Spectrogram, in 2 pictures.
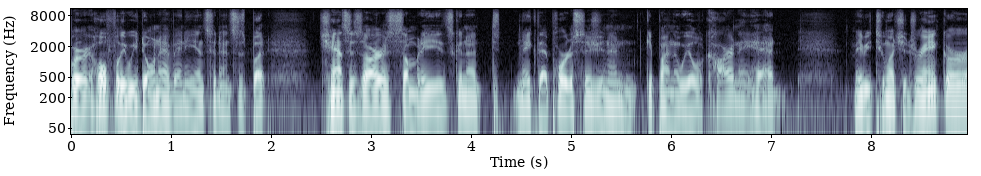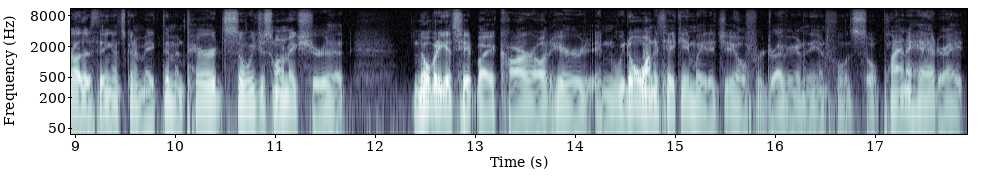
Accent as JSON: {"language": "English", "town": "Duluth", "region": "Minnesota", "country": "United States", "tie": "born or raised there", "said": "growing up in the Duluth area"}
